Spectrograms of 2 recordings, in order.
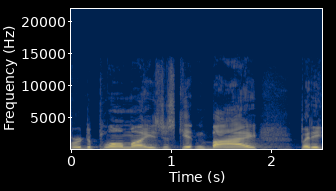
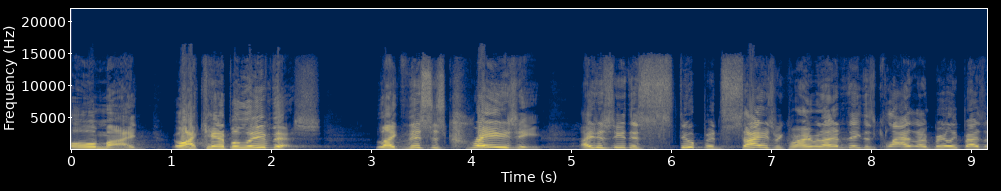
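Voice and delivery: mock-frustrated, higher and louder; 7 semitones higher, 8 dB louder than usual. Retelling how a student reacted during an exam; imitating a frustrated student. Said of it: "verbalizing some of his frustration".

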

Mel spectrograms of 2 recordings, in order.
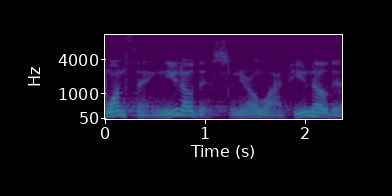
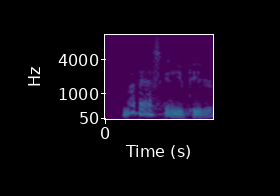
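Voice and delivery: ordinary talk

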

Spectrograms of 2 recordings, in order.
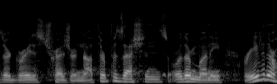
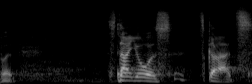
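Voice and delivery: slow, drawn-out, put-on New York accent; 4 semitones higher than usual. Quoting how the kids used to rebuke people, in a put-on New York accent. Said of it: "I go to like New York accent when I do that".

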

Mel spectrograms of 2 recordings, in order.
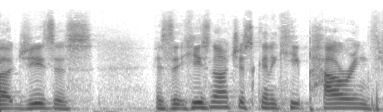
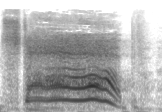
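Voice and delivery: very high, stretched-out, drawn-out panicked scream; 10 dB louder than usual. Retelling how a panicking swimmer screamed: imitating someone screaming. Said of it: "she starts screaming".

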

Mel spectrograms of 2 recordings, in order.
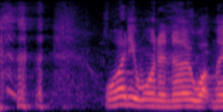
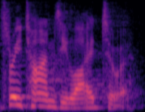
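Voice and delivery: usual speaking voice

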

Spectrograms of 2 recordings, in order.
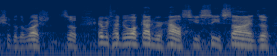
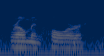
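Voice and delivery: low, hushed half-whisper under the breath; 6 semitones lower, 14 dB quieter than usual. Imagining people insulting someone under their breath: imitating a quiet half-whisper. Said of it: "whispered quietly underneath their breath".

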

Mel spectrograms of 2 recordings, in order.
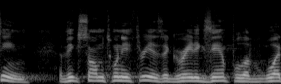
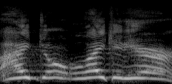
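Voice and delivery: very high, long drawn-out acted child's scream; 10 semitones higher than usual. Retelling a little guy running away toward home: imitating a child screaming. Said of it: "he's screaming".

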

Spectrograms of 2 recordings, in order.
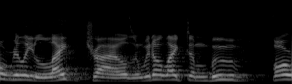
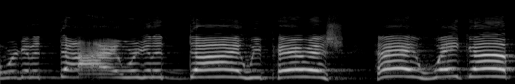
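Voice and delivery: very loud, frantic, drawn-out, panicked wailing; 8 semitones higher, 12 dB louder than usual. Retelling what the people in the storm cried out to Jesus, imitating panicked crying out. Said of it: "And they're crying out".

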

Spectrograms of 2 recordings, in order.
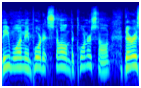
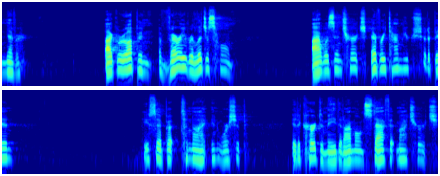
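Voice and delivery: put-on trembling, quivering voice, lower and quieter; 4 semitones lower, 9 dB quieter than usual. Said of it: "And his voice was quivering".

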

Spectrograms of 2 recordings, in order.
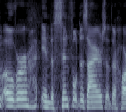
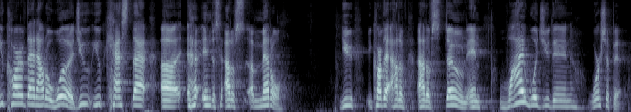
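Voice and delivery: really sarcastic voice; 3 semitones higher, 4 dB louder than usual. Retelling how the Bible treats idol makers: imitating God, sarcastic. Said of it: "addresses idols in a really sarcastic way".

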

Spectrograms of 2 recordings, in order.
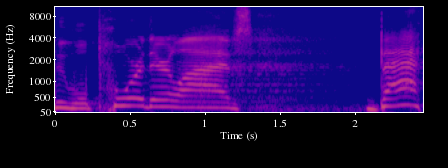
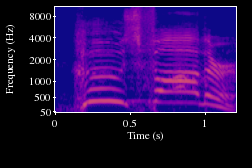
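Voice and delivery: booming, very high, loud joyful call; 10 semitones higher, 3 dB louder than usual. Retelling how a man gathers the men together for prayer: retelling a loud joyful call. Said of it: "he loudly and joyfully says".

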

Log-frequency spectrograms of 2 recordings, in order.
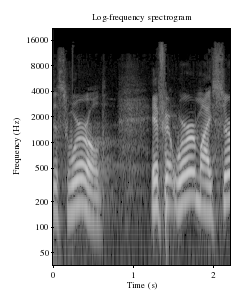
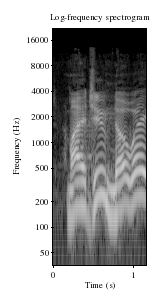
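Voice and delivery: put-on sarcastic governor voice. Retelling the governor's reply to Jesus's question: imitating Pilate's sarcasm.

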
